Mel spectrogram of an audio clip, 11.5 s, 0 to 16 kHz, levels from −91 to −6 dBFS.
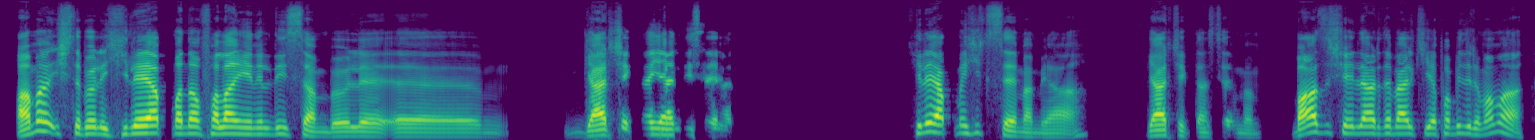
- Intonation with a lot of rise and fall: Yes, wide, 5.8 semitones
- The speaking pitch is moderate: Yes, medium, 170 Hz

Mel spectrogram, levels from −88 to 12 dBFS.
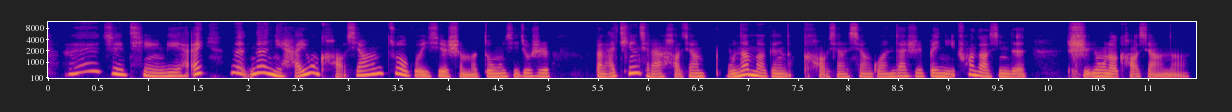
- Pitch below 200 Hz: Yes, medium, 185 Hz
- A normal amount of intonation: No, wide, 7.8 semitones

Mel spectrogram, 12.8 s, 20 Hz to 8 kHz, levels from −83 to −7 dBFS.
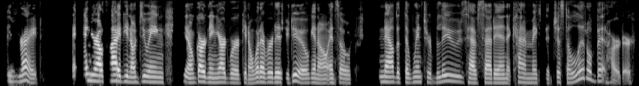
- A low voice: No, medium, 165 Hz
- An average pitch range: Yes, average, 3.5 semitones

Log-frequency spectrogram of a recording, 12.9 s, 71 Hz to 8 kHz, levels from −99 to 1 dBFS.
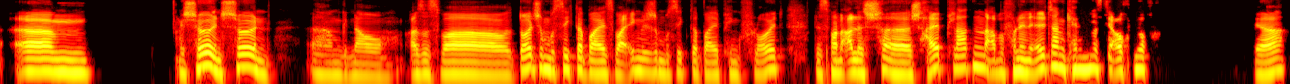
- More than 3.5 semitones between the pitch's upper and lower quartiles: Yes, average, 4.4 semitones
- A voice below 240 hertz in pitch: Yes, low, 135 Hz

